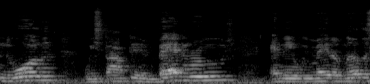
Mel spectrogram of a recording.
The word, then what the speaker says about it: Baton Rouge: Either way is acceptable. Proper pronunciation is Baton Rouge.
